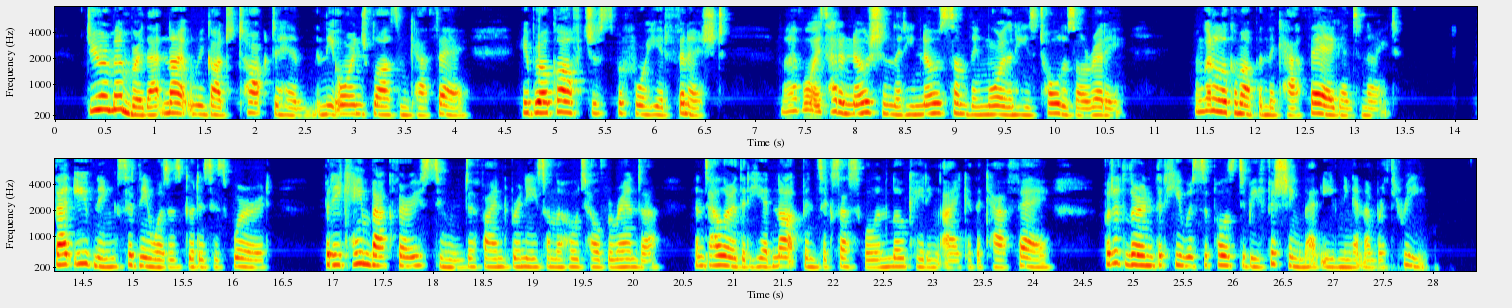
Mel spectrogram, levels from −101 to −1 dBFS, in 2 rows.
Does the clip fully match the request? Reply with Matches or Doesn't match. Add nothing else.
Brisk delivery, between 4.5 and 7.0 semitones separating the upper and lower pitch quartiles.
Doesn't match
